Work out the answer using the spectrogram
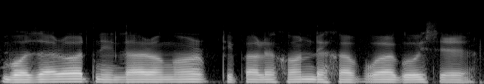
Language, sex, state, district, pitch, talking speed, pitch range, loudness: Assamese, male, Assam, Sonitpur, 115 Hz, 100 wpm, 110-115 Hz, -17 LUFS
